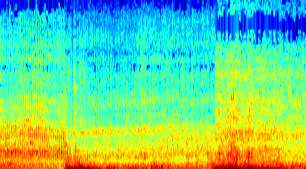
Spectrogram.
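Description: Mahindra Arjun tractor's diesel engine running as the tractor is driven and manoeuvred, getting louder for a moment about four and a half seconds in.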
